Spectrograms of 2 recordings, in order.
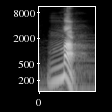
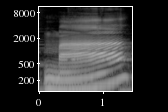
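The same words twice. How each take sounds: First: The pitch falls sharply from high to low. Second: The pitch rises from mid to high. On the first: "Y el cuarto tono es ma" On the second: "El segundo tono es ma"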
